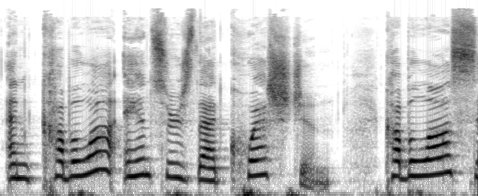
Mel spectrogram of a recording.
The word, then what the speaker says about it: Kabbalah: In Kabbalah, it's taught, Kabbalah is the correct Hebrew pronunciation.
